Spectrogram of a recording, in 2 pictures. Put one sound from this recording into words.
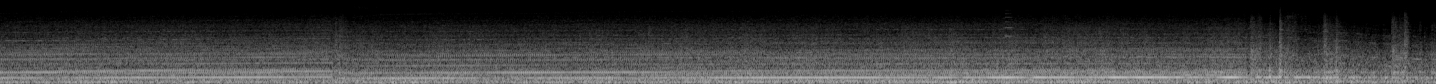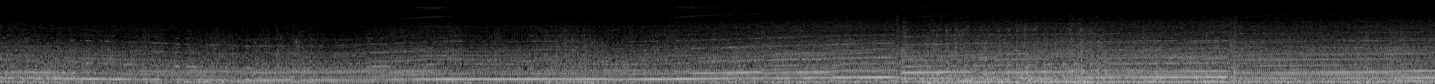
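A racing car engine drones loudly, rising and falling in pitch as it shifts gears and slows for corners.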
